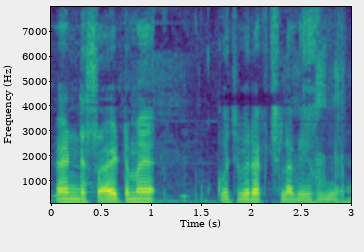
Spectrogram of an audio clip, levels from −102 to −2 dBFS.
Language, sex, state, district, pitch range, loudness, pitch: Hindi, male, Uttar Pradesh, Hamirpur, 120-135 Hz, -16 LUFS, 130 Hz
